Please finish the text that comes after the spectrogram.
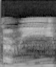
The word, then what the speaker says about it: Marie: me to make the Squid Sisters, Callie and Mary from Splatoon, or Callie and Marie. How does it? Yeah, like you pronounce that name Marie, but you want to say Mary, so it rhymes with Callie better.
